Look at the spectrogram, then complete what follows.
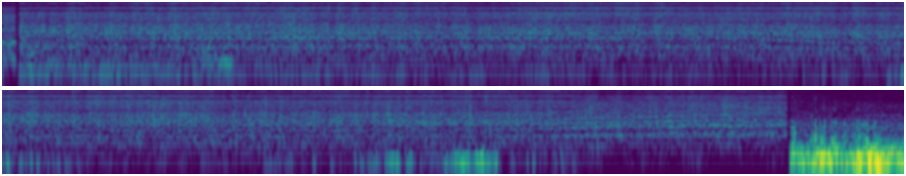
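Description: Car driving along a road, heard from inside the cabin: a steady rush of tyre and road noise with a faint tone that drops in pitch about halfway through and climbs again later. Near the end it suddenly turns much louder, with a deep rumble.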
